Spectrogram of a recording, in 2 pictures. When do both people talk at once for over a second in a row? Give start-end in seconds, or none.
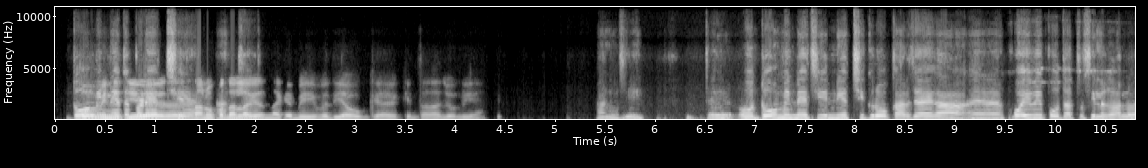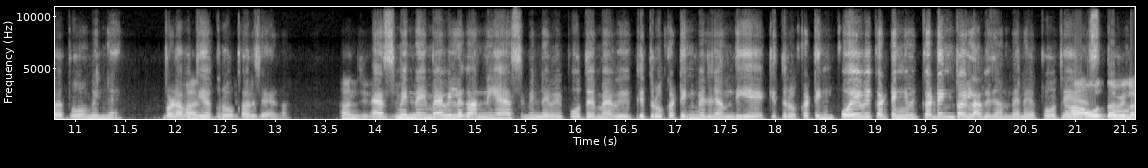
0.7-2.0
